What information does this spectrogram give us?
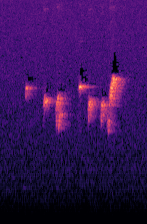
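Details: Song of a common bulbul: one chattering phrase of six short fluty notes, alternately lower and higher, ending on a brighter rising note, against a quiet background.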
